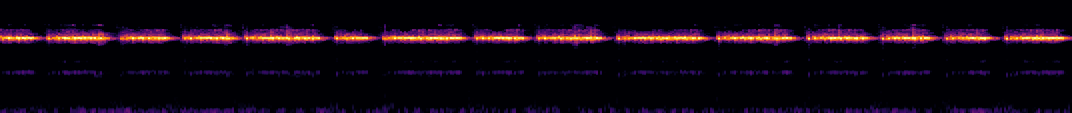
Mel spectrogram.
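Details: Repeated high-pitched ringing chirps of a green pine cricket, slightly longer pulses separated by short gaps, steady and bright, in an otherwise quiet setting.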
